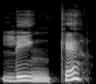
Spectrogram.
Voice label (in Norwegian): "linkæ", hemsedalsmaalet tale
